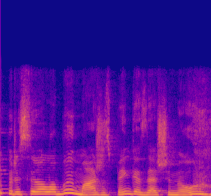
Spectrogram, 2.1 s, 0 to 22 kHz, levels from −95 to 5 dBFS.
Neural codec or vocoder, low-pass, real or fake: none; 14.4 kHz; real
